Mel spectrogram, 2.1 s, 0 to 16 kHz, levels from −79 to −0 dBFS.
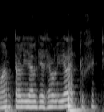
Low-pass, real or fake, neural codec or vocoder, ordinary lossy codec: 9.9 kHz; fake; vocoder, 22.05 kHz, 80 mel bands, WaveNeXt; none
